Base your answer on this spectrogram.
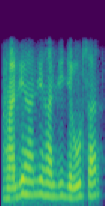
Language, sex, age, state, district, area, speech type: Punjabi, male, 45-60, Punjab, Barnala, rural, conversation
